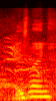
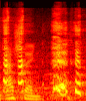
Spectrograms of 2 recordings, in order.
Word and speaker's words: Aisling: Good catch there by number 9, Aisling. Sorry. the Ashling. pronunciation, Ashling.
